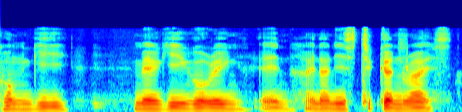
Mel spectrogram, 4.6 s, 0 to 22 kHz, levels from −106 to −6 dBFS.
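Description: From 0.91 to 1.3 s there's a faint delayed copy of the speech trailing about a quarter of a second (254 ms) behind, sitting roughly 25 dB down. That's echo leak: most likely the far end has the call on a loudspeaker, and its echo canceller let part of what its mic picked up slip back down the line. It returns as brief scraps at 3.76 to 3.8 s (very quiet, around 35 dB under), 3.97 to 4.1 s (the most noticeable, around 20 dB under), and 4.57 to 4.62 s (barely there, around 40 dB under). Each time the delay is the same 254 ms.

At 2.39 to 2.58 s the room tone suddenly drops away, by about 40 dB at its deepest, for around a fifth of a second before coming back. That's the background being gated by the echo canceller, which clamped the mic hard while the loudspeaker was playing. The same dip happens again from 4.43 s to the end of the clip, a bit shorter, and overlaps that last echo scrap. The band-limiting to 8 kHz from the call's mic processing is expected for a call and isn't a fault.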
